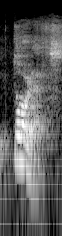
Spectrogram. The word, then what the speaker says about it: tórax: ejemplo, el caso de tórax, ¿no? Tórax es una palabra que lleva la mayor intensidad en la penúltima sílaba y que termina en X, ¿no?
